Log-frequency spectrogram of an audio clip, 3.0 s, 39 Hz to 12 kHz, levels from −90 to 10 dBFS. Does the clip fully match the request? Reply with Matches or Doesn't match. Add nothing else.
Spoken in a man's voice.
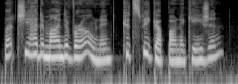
Doesn't match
